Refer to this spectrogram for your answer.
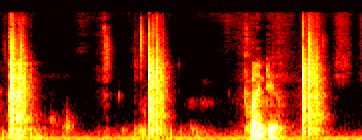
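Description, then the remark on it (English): Dice rolled for a diplomacy check in a game campaign clatter across a hard surface in four short, sharp rattling bursts spread over a few seconds, each one bright and clicky, over a steady low hum. “Okay, the dice are not in your favor.”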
